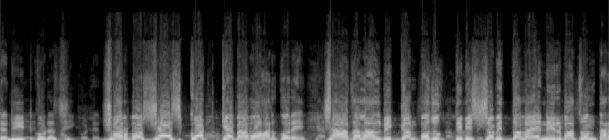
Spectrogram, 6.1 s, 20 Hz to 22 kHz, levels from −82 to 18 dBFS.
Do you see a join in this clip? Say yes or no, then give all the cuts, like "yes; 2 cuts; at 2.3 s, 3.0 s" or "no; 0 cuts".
no; 0 cuts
